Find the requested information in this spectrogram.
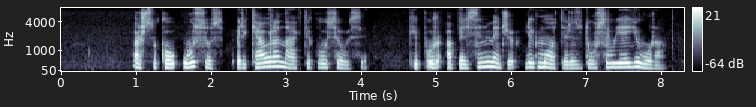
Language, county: Lithuanian, Šiauliai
